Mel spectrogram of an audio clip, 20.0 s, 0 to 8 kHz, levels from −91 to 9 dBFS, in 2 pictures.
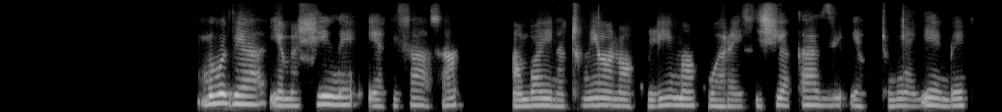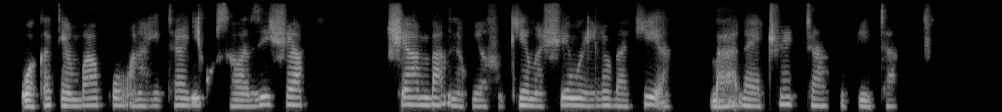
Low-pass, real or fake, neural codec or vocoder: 7.2 kHz; fake; codec, 16 kHz, 2 kbps, X-Codec, HuBERT features, trained on general audio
